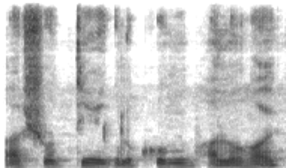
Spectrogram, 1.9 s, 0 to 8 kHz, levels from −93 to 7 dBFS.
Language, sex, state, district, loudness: Bengali, male, West Bengal, Kolkata, -21 LUFS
